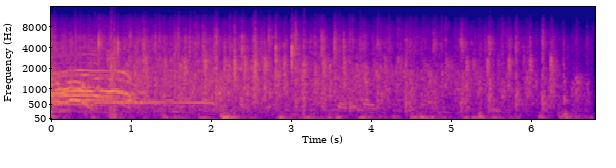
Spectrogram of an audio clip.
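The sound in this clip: A church audience applauds to welcome a speaker, producing dense, crackling clapping that starts strong and gradually thins into scattered claps toward the end.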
